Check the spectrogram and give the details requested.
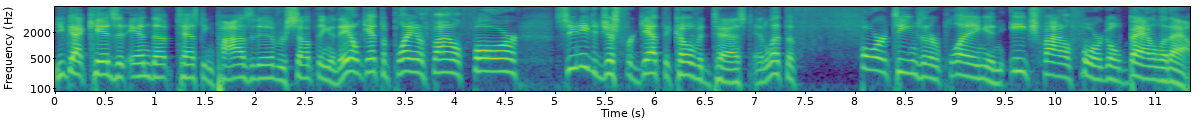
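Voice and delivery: put-on angry Southern accent. Acting out Kim Mulkey talking about the Final Four, as a Kim Mulkey impression, put-on angry Southern accent. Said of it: "my impression of a Southern woman and her angry accent".

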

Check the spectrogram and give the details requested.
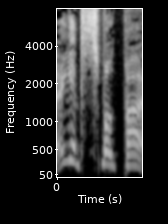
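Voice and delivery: put-on excitement, very high-pitched, thrilled glee. Retelling what a parishioner with glaucoma said when he came in: imitating excited parishioner. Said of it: "he was all excited".

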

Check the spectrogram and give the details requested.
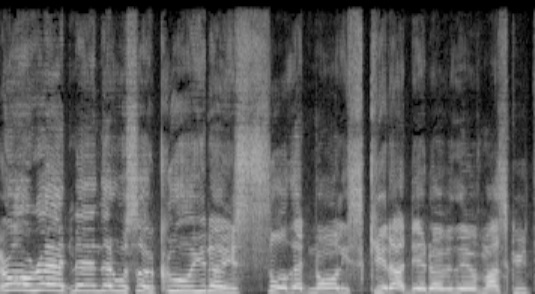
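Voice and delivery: odd, Australian-sounding put-on accent. Quoting what some people said to him, Australian-sounding put-on accent. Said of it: "an Australian accent?".

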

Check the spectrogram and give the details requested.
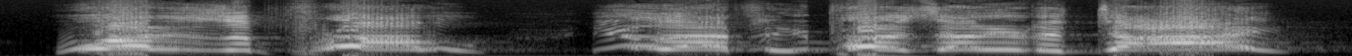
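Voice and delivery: very loud, very high, shrill terrified shrieking. Retelling how the terrified people screamed at Moses, acting out screaming. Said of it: "They were screaming at him".

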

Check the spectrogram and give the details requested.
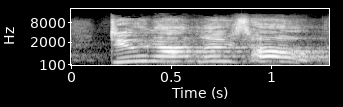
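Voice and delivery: shouting. Speaking to an audience about a ministry's message, repeating its plea: yelling. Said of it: "Sorry for yelling".

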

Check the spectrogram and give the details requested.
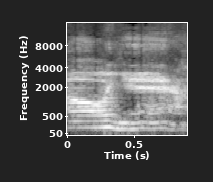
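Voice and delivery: put-on moaned delivery in a Boston accent. Recalling a film scene, the speaker imitates it in the Boston accent from Ted. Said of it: "doing the Boston accent".

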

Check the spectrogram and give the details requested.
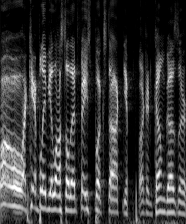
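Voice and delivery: outlandish, eccentric, brash radio DJ patter. Describing an outlandish TV guy who was like a radio DJ: imitating a radio DJ. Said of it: "he was like a radio disc jockey guy".

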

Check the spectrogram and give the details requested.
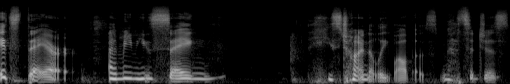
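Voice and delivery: near tears. Speaking about a man who knew his time was short, emotional, close to tears. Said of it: "I'm sorry, I'm so emotional".

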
